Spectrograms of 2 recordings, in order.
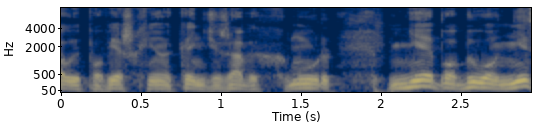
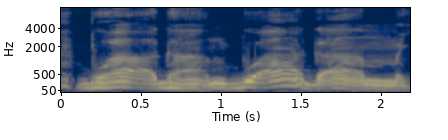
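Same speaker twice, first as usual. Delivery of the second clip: groaning through gritted teeth. Narrator voicing the driver pleading as the car jerks over the lake, moaning through clenched teeth. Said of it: "jęknął Ron przez zaciśnięte zęby".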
